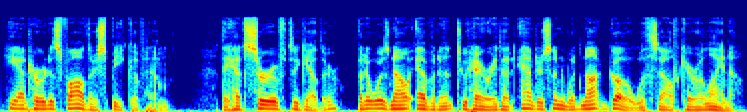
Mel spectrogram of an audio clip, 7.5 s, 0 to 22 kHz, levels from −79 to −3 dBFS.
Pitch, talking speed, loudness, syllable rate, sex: 110 Hz, 215 wpm, -16 LUFS, 6.0 syllables/s, male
